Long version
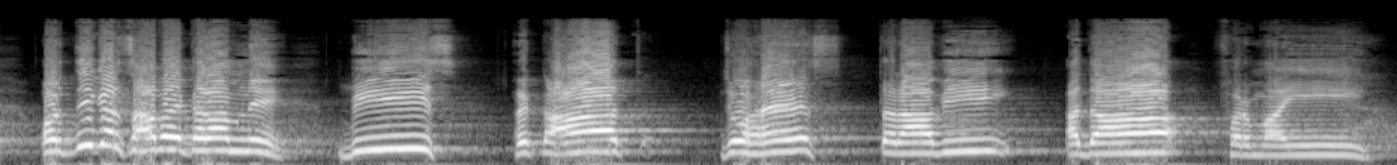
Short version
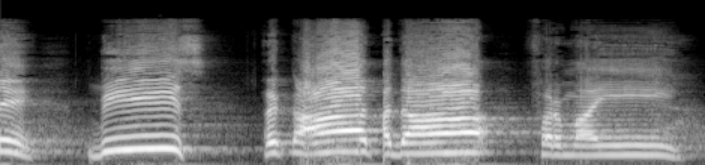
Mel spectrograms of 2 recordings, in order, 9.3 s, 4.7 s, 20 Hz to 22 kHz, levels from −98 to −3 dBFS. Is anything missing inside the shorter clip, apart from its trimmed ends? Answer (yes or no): yes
